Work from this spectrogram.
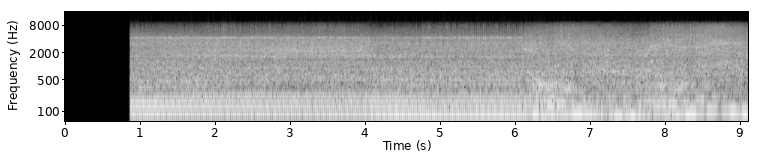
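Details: Toyota 4E-FTE engine, cold or just started: an odd extra noise comes on slight accelerator presses at about 0:08, 0:10 and 0:12, source unknown. It goes away after driving a while.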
